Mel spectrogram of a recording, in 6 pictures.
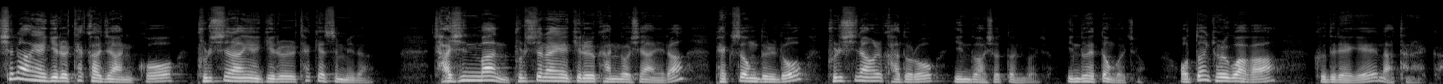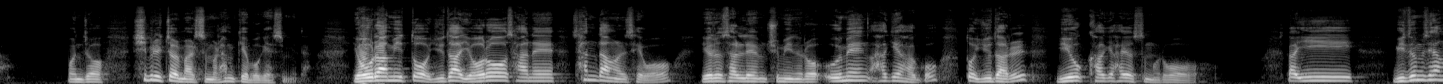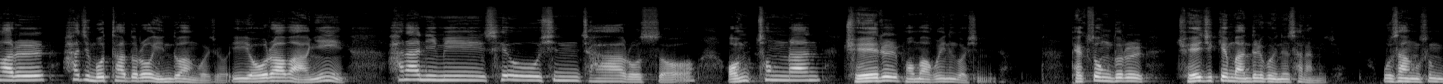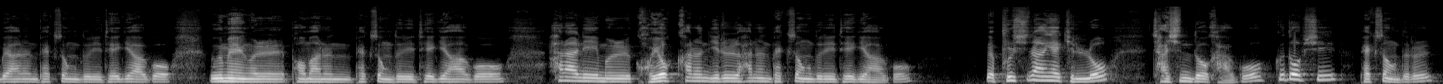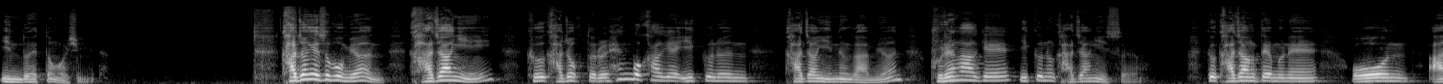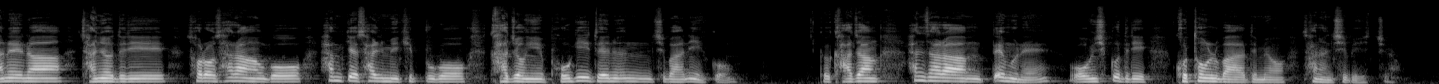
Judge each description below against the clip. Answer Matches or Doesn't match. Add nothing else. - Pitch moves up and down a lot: Doesn't match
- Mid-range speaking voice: Matches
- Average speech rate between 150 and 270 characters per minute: Matches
